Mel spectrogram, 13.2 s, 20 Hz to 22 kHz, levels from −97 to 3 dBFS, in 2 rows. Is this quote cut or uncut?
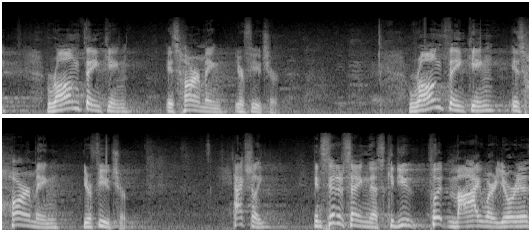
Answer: uncut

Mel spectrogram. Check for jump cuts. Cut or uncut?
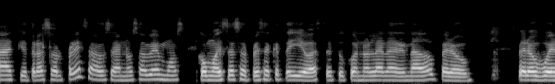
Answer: cut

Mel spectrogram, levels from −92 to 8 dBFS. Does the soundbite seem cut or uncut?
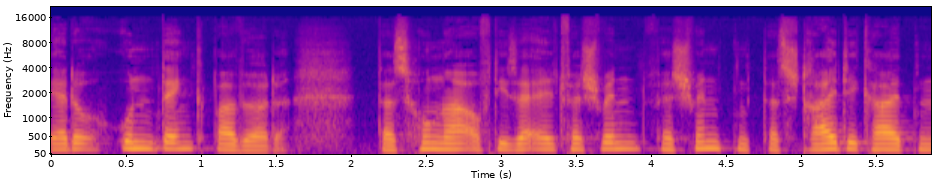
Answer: cut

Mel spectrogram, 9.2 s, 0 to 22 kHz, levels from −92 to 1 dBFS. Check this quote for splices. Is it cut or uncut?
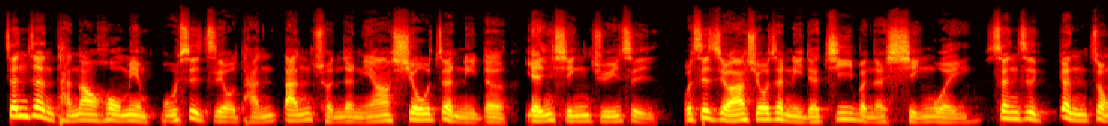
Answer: cut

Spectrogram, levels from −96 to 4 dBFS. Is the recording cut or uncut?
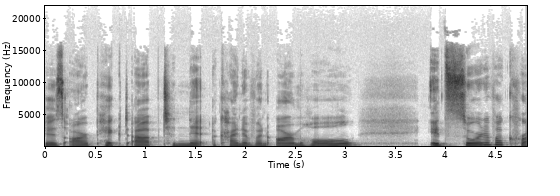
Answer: uncut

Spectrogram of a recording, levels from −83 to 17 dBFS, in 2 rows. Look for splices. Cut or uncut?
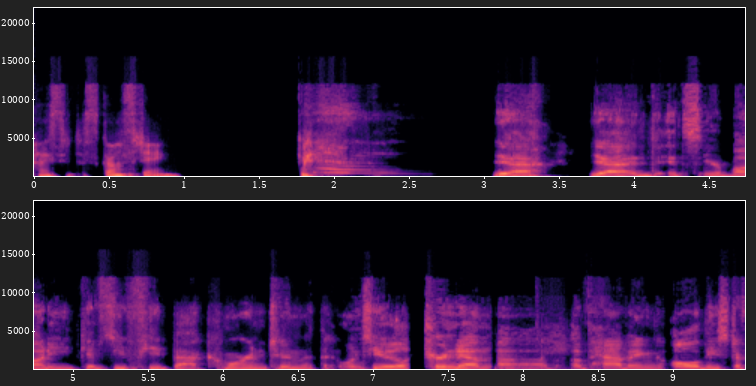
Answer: cut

